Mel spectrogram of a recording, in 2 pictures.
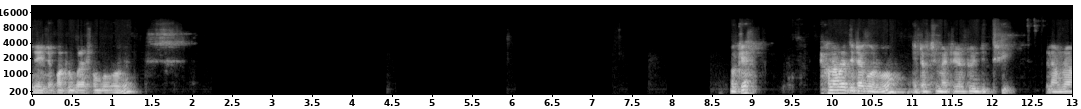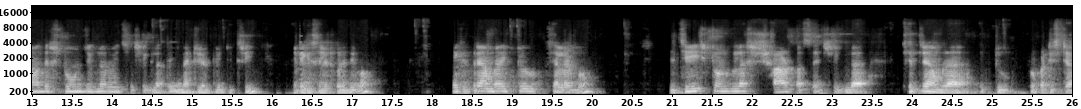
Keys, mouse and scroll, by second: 5.3-6.9 scroll down 3, 6.9 click, 8.8-11.9 scroll down 3, 12.1 click, 14.2-17.3 drag, 18.7 click, 20.3-21.3 scroll down 1, 21.3-24.2 scroll up 3, 24.8-26.0 drag.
